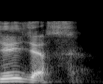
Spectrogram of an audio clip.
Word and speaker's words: Gyges: ja, jag började fundera på, vet någon av er hur man uttalar Gigasringen? – Nej, men det låter rätt snuskigt. – Gyges.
